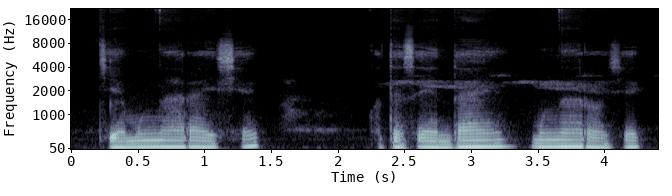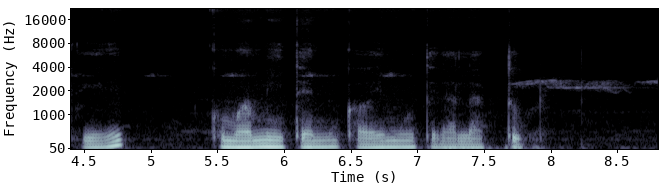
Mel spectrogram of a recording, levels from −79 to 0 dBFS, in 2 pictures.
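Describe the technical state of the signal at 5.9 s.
At 5.9 s the audio is intact, with no fault audible at that moment.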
